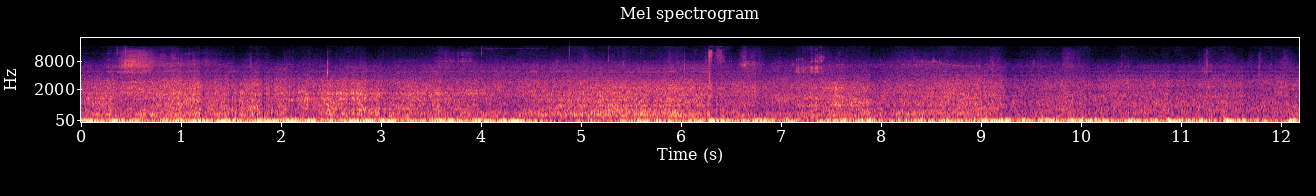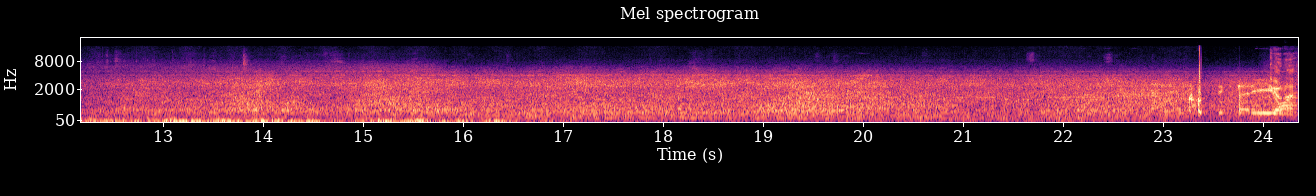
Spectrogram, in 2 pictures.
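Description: A jet airliner taxis at Brisbane International Airport, its engines a broad steady roar and whine heard from a distance with wind buffeting the microphone and voices talking over it.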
